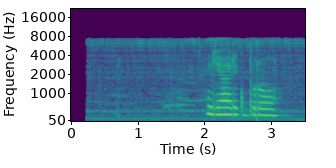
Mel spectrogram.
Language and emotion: Russian, sad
